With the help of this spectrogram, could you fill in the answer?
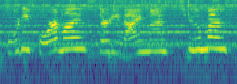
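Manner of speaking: high, loud, rising excitement; excited. Real, not acted. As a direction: pile the numbers up excitedly. Excited at many resubs.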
